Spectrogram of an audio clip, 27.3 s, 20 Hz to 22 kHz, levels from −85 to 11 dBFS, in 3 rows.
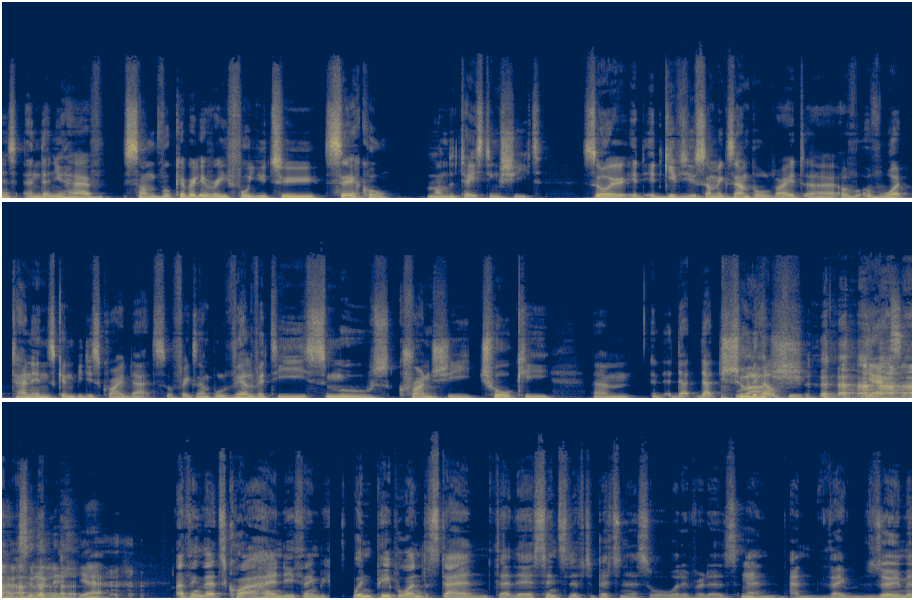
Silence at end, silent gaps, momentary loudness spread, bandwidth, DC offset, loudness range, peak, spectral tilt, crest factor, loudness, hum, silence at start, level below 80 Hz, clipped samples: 0 s; none; 13 LU; 16.5 kHz; under 0.1%; 5 LU; 0 dBFS; -4.5 dB/octave; 20 dB; -20 LUFS; none; 0 s; -52 dBFS; under 0.1%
